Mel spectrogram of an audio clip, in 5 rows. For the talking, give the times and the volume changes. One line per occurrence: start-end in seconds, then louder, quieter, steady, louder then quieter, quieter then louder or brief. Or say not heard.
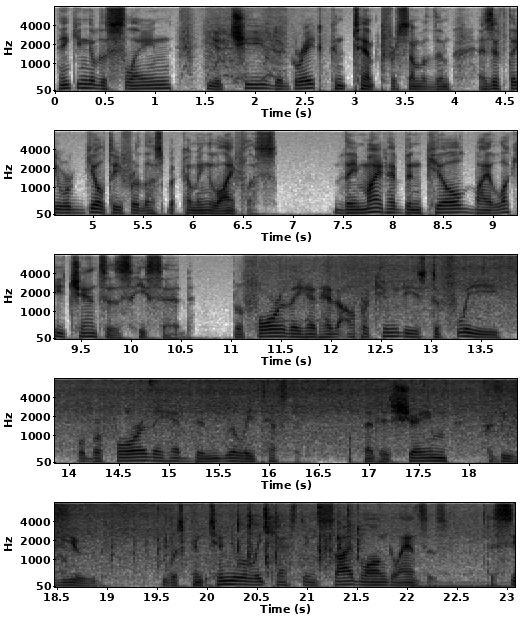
0.1-23.0 steady.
